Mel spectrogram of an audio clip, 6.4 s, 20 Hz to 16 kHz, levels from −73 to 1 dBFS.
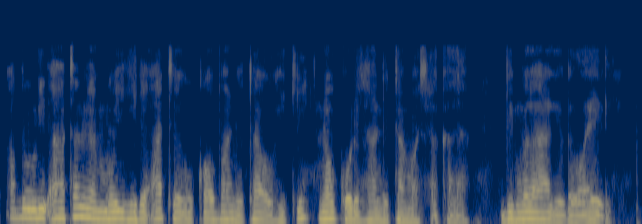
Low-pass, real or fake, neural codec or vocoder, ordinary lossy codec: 7.2 kHz; fake; codec, 16 kHz, 2 kbps, FreqCodec, smaller model; none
